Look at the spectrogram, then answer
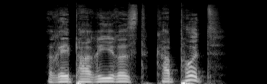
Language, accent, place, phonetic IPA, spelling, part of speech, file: German, Germany, Berlin, [ʁepaˌʁiːʁəst kaˈpʊt], reparierest kaputt, verb, De-reparierest kaputt.ogg
- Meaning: second-person singular subjunctive I of kaputtreparieren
